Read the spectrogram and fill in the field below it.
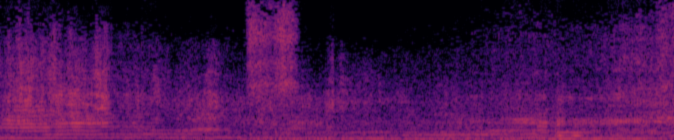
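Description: GT race car at full throttle on the Ningbo circuit during qualifying, a sustained loud engine whine with a rising and falling pitch as it accelerates and runs through a corner, near and continuous.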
